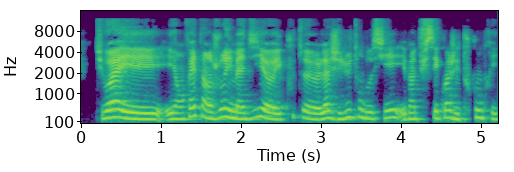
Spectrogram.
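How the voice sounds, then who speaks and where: A woman of medium pitch speaks in a plain, everyday voice, with ordinary pitch variation. She keeps a moderate pace with hardly any pauses. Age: 30s. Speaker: former bank employee turned entrepreneur. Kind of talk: interview.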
